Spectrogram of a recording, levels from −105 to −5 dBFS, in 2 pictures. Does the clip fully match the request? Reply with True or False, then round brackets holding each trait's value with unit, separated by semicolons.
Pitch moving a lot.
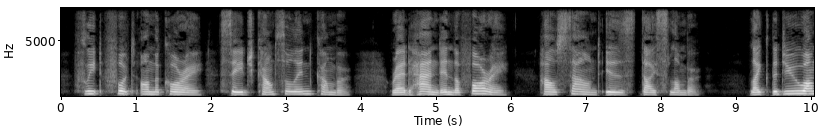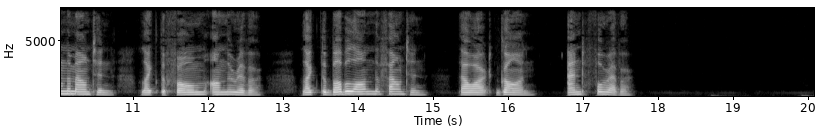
False (3.5 semitones)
